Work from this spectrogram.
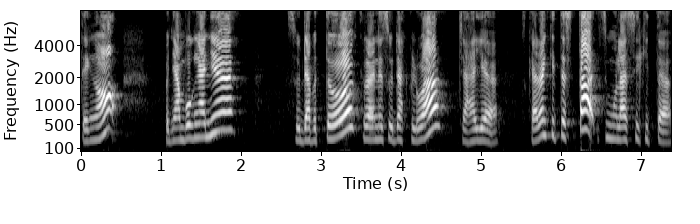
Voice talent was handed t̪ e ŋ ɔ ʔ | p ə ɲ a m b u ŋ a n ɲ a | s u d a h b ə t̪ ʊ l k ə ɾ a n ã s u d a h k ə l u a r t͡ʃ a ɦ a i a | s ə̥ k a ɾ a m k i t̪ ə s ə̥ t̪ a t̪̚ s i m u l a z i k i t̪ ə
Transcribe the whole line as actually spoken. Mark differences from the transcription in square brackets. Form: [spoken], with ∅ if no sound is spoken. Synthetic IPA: t̪ e ŋ ɔ ʔ | p ə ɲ a m b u ŋ a n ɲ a | s u d a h b ə t̪ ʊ l k ə ɾ a n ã s u d a h k ə l u a r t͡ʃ a ɦ a [j] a | s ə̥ k a ɾ a [ŋ] k i t̪ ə s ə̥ t̪ a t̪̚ s i m u l a [s] i k i t̪ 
